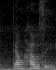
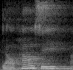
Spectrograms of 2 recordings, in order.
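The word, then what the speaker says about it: Dalhousie: Uh Kira has a BA in history and costume studies from uh the Dal Dalhousy Dalhousy. I forgot to ask you how to pronounce that.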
